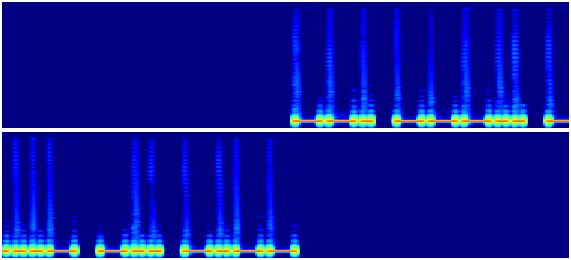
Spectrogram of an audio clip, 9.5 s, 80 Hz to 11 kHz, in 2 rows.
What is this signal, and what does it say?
Morse code, heard as a keyed tone, about 17 wpm, 700 Hz. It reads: G8XDY
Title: DXCC-100 Call Signs - 5 Characters - Repeated 3x - 17wpm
